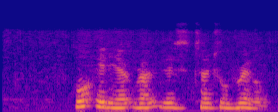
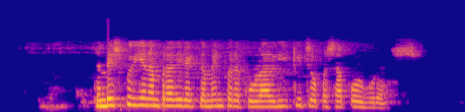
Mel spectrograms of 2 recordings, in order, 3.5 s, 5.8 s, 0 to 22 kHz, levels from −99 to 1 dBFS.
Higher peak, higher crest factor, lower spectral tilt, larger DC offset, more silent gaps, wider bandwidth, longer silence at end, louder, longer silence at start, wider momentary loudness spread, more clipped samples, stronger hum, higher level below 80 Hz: second, -14 dBFS vs 0 dBFS; about the same, 16 dB vs 18 dB; about the same, -9 dB/octave vs -9 dB/octave; neither; neither; first, 7.4 kHz vs 5.2 kHz; second, 0.15 s vs 0.65 s; second, -31 LUFS vs -17 LUFS; first, 0.95 s vs 0.5 s; second, 8 LU vs 19 LU; neither; neither; about the same, -62 dBFS vs -66 dBFS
